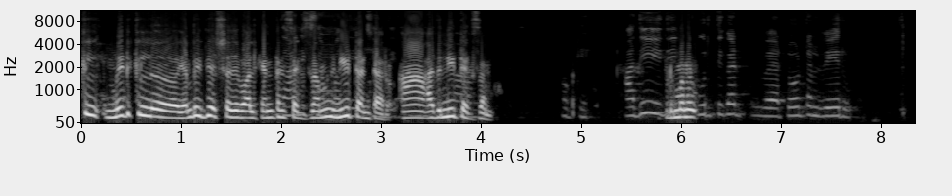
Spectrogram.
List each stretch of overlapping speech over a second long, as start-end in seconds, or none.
2.0-4.1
